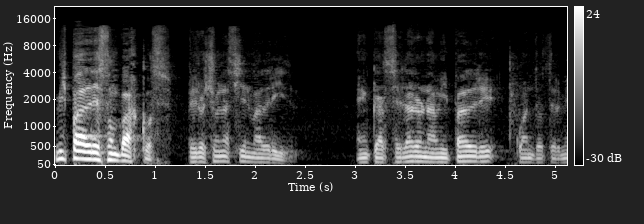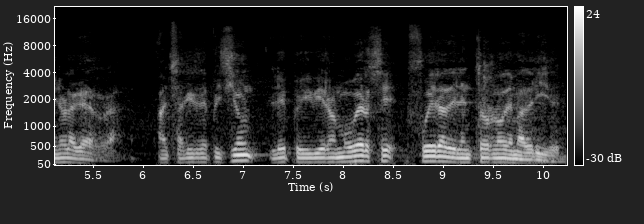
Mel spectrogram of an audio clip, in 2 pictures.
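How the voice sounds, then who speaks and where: A man's voice: on the low side, animated, moderate pace, darkish tone. A man co-hosting a radio show, reading a printed interview aloud. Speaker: radio co-host. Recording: noticeable background noise.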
